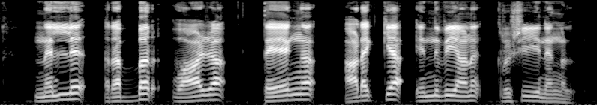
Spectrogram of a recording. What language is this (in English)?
Malayalam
